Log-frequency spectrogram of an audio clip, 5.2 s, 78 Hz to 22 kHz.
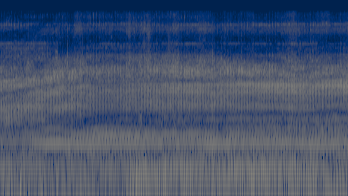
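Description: OS 15LA two-stroke glow engine of an Ugly Stik RC model plane running steadily at high revs, a droning whine whose pitch rises slightly about a second in and then holds.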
